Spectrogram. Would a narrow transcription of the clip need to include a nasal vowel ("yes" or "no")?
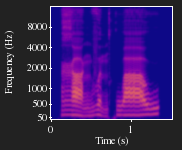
no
